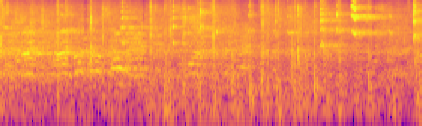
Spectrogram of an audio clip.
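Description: Basketball game play in a gym: a ball dribbled on the hardwood floor and players' sneakers squeaking, with the voices of players and spectators echoing in the hall. A sharper cluster of squeaks comes about three and a half seconds in.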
